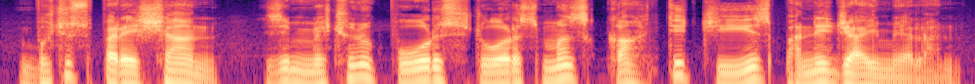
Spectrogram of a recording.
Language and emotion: Kashmiri, angry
